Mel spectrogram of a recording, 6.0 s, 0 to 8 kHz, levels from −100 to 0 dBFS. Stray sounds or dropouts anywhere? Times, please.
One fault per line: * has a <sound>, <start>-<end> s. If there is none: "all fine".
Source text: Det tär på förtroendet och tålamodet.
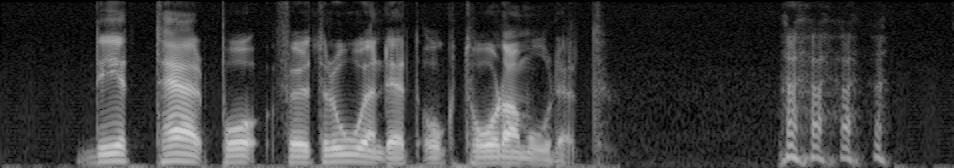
* has a laugh, 4.9-5.6 s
